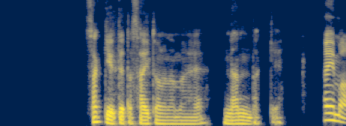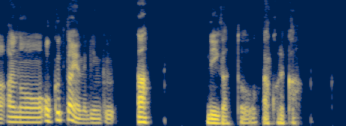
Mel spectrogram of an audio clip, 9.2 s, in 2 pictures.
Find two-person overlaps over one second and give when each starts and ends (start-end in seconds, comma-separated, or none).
none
